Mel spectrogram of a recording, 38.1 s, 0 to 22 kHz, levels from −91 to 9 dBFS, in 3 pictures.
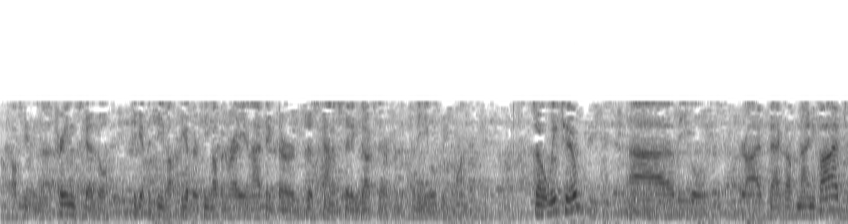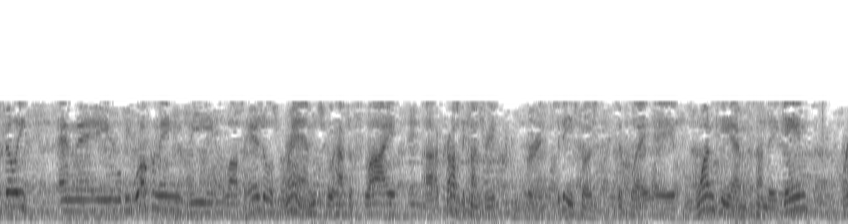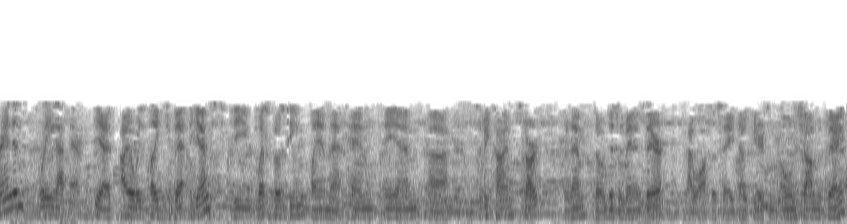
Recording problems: garbled, watery; badly; nothing above 4 kHz
chatter from many people; loud; throughout; 8 dB below the speech
background music; faint; until 29 s; 25 dB below the speech

